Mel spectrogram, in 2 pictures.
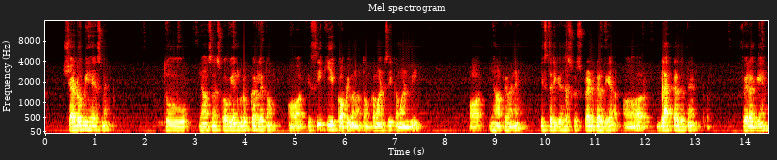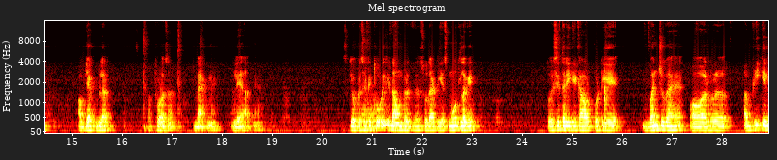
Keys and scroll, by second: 0.2 super+z, 2.1 space, 5.7 super+z, 6.5 super+c, 6.9 super+v, 16.4 super+[, 17.1 shift+super+[, 17.6 super+], 28.2 super+z.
